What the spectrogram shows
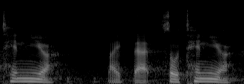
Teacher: you insert the glide sound, Y, between the unstressed vowel in medial position and the final syllable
